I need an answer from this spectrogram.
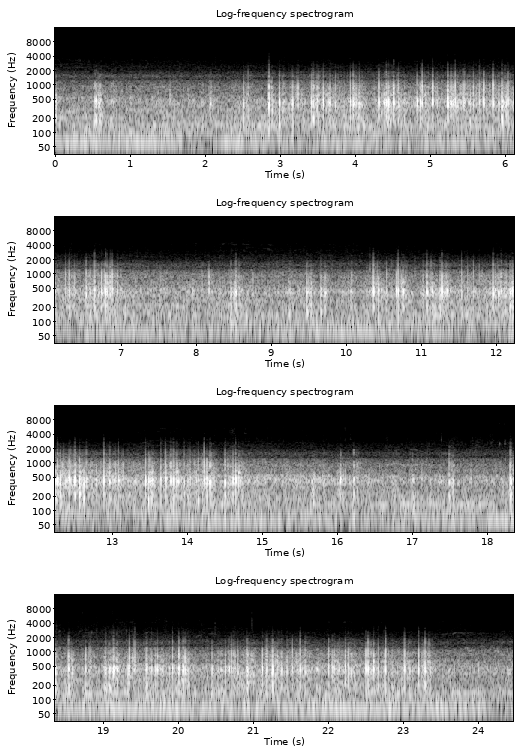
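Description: Distant fireworks display: rapid volleys of bangs and crackles in three dense spells, over a steady low rumble.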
